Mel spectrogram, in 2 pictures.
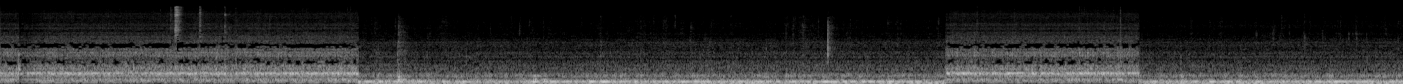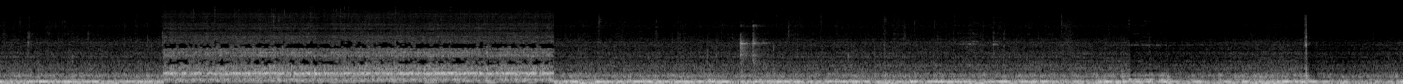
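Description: Steady low rumble and whir of kitchen machinery noise while a pan cooks on an induction hob. It switches abruptly several times between a deeper rumble and a higher hum, with a few faint clicks of utensils.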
